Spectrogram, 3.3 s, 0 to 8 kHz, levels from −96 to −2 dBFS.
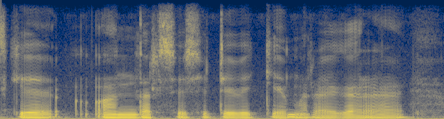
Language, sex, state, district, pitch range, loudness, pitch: Hindi, male, Jharkhand, Palamu, 105-125 Hz, -15 LUFS, 110 Hz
